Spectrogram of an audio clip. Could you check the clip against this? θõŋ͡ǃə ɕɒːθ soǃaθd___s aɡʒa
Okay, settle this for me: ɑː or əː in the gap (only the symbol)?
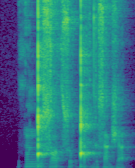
əː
